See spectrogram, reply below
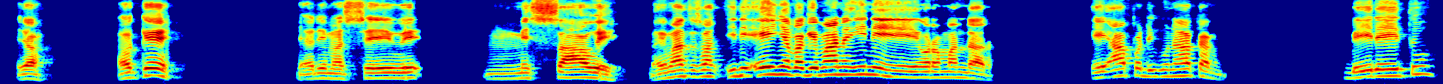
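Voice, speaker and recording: A man giving an informal class lecture, animated and teasing, questioning his students. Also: fairly high pitch, clear, resonant tone, no room sound.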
